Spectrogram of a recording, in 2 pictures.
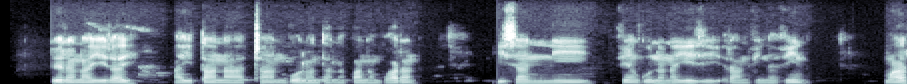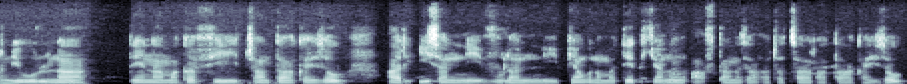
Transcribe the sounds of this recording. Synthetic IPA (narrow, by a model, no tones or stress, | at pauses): t̪weɾanaiɾajait̪anəʈ͡ʂanimboland̪aləpanambwaɾanə̥ | isanini | fiaŋɡunanəiziranivinavinə̥ | maɾiniulunə | t̪enəmakafiʈ͡ʂant̪akaizawaɾḭisanːḭvulannipjaŋɡunəmat̪et̪i̥kʲə̰nuʔafu̥t̪anəzavaʈ͡ʂət͡saɾat̪aːkaizaw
